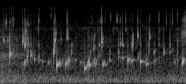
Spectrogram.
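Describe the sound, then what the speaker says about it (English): Water pours and trickles from an automatic DIY pool level filler into the pool, a close, continuous splashing stream with bright bubbling droplets and no voices. "I'm going to put the black hose on here so you don't have to hear the water sound if you don't like it."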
